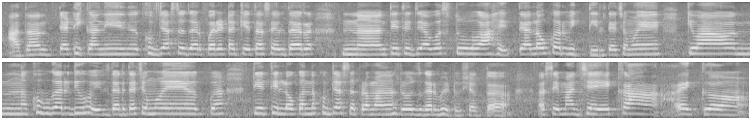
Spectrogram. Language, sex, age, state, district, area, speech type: Marathi, female, 18-30, Maharashtra, Aurangabad, rural, spontaneous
